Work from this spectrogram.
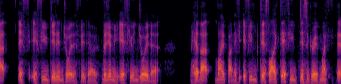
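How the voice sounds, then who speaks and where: A man at a very fast pace, dry and close with no echo. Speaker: gaming video essayist. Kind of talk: video essay outro, casual monologue. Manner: halting, many fillers and restarts.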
